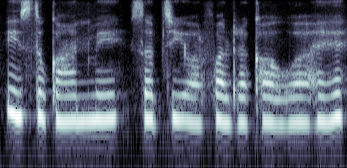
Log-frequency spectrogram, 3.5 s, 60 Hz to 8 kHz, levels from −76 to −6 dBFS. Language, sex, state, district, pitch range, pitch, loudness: Hindi, female, Rajasthan, Jaipur, 235-260 Hz, 250 Hz, -16 LUFS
